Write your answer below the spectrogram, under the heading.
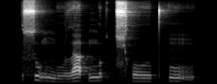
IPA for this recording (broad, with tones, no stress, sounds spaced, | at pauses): sʰ ṵ˦˨ ŋ u˨ l ä˦ ʔ ŋ ʊ˦ ʔ t͡ɕʰ o˦ ʊ̯ pʰ ũ˦˨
